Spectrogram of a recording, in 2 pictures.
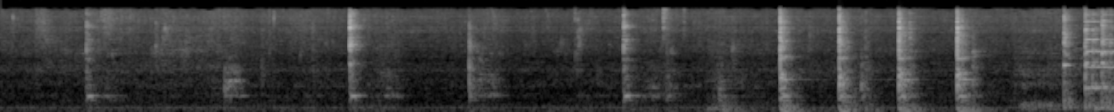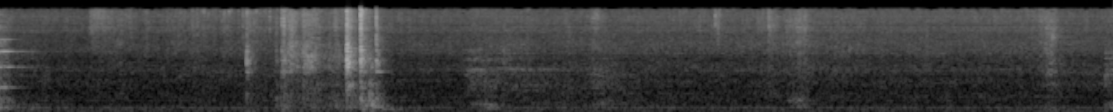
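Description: Wooden spatula stirring and knocking against a frying pan as beef pieces fry with a faint sizzle. The knocks come in an irregular run, busiest in the middle, with one brief ringing clink.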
